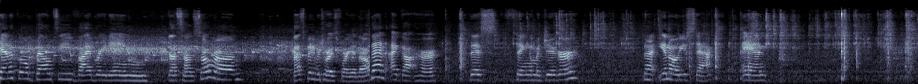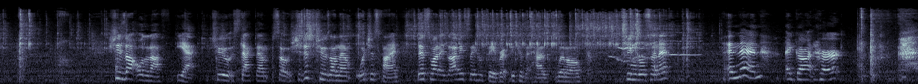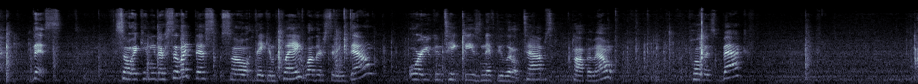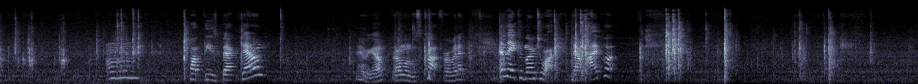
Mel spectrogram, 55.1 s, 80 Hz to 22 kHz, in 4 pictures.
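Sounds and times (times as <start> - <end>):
plastic toy rings clicking: 19.8 - 24.3.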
